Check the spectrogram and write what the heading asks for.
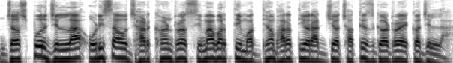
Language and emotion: Odia, neutral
